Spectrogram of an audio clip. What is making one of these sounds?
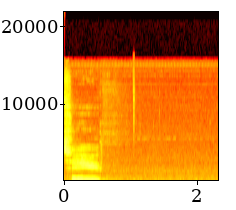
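A finger taps lightly on a small touchscreen.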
